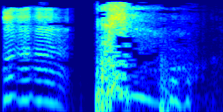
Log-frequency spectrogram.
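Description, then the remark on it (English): A person's voice imitates a goat, giving a wavering, nasal bleat, followed after a short pause by a harsher, breathy second bleat that trails off. “Wait, what does a goat say?”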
